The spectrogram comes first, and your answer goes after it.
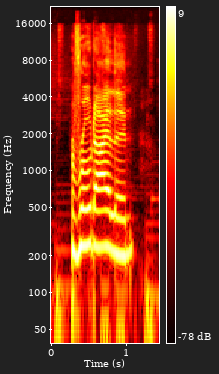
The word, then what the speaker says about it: Rhode Island: Just don't try to pronounce it with the H and without the H and the S. I literally just say, without the H and the S. Rhode Island.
